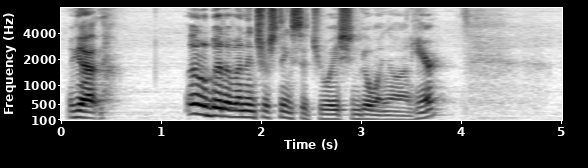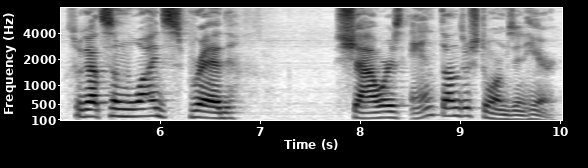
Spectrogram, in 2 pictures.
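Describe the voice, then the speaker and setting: Hoarse-voiced man, rambling weather chat. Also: on the high side, dark tone. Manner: chatty, rambling, unsure asides. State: tired, low voice after heavy talking. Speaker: meteorologist hosting a live weather stream. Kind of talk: casual live-stream weather talk. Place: green screen studio, indoors. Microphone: lavalier clip mic.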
